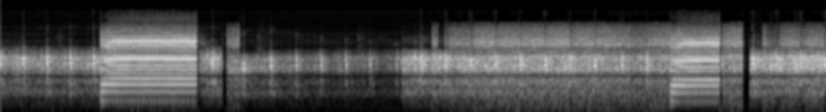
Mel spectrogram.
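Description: A train horn blares loudly twice.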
